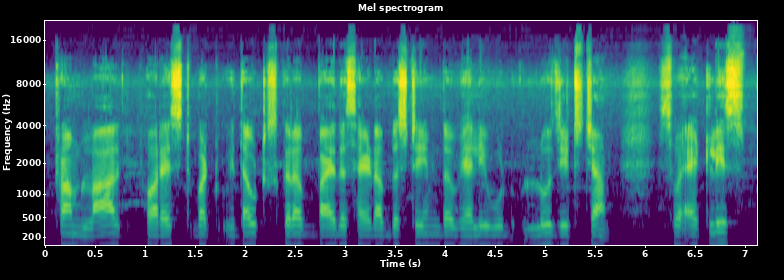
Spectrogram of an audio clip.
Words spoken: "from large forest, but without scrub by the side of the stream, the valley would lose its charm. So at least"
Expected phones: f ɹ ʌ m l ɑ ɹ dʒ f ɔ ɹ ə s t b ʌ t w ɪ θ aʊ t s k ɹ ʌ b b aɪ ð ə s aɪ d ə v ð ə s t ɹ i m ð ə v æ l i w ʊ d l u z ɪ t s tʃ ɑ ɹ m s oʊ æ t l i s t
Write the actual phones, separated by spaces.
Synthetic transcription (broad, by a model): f ɹ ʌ m l ɑ ɹ dʒ f ɔ ɹ ə s t b ʌ t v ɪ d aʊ t s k ɹ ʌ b b aɪ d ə s aɪ d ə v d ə s t i m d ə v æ l i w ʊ d l u z ɪ t s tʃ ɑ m s oʊ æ t l i s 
